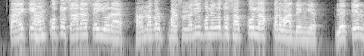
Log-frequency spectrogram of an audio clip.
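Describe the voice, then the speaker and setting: A cartoonish, female-sounding character voice, high in pitch and very fast. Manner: rustic colloquial Hindi, teasing.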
